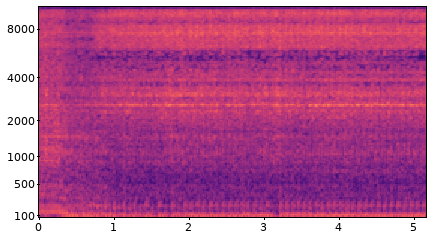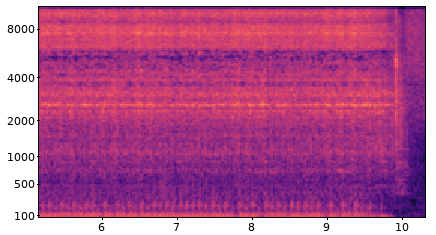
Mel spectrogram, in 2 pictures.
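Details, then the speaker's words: Yamaha Mio scooter at idle after fitting a local aftermarket starter one-way clutch: loud, busy idle with a fast uneven rattle from its too-stiff roller springs; fix is cutting the springs shorter. Starter one-way clutch rattle. "Jadi karena per tersebut ya, karena per yang cukup keras tadi akhirnya menimbulkan suara yang berisik tadi ya teman-teman dan ini benar-benar risih sekali ya dan saat langsam ya apalagi saat langsam ya atau stasioner ini sangat berisik sekali"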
